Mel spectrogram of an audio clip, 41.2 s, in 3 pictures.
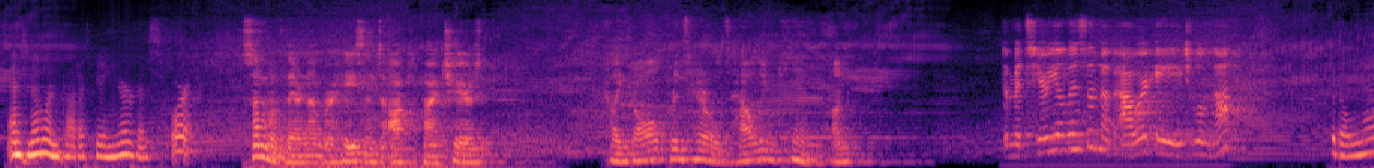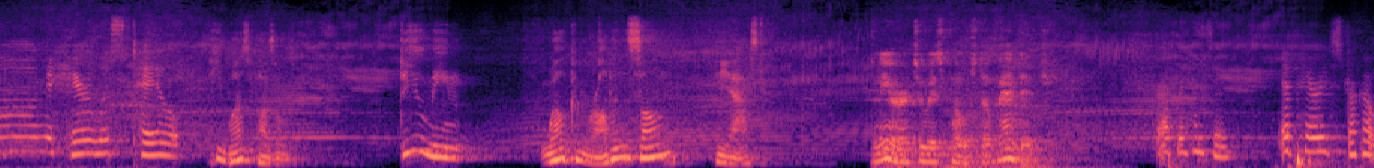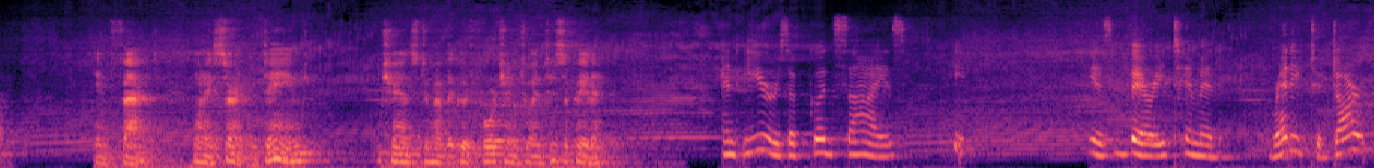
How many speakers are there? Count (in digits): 6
